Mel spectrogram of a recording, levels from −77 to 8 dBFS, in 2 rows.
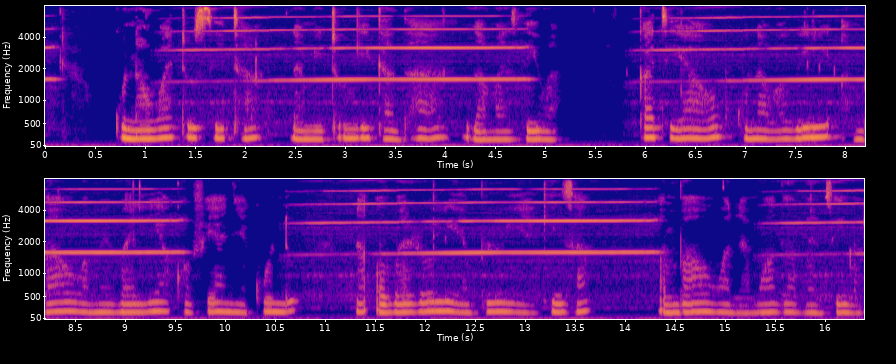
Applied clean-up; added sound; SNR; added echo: none; Bowed string instrument; 1 dB; none.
